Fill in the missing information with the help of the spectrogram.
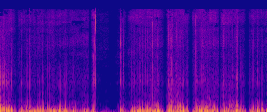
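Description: Long nails scratch the white embossed cardboard cover and the page edge of a paper notebook. The result is a dense, rough, low-heavy scraping in rapid strokes, broken by a brief pause partway through and a few short dips.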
